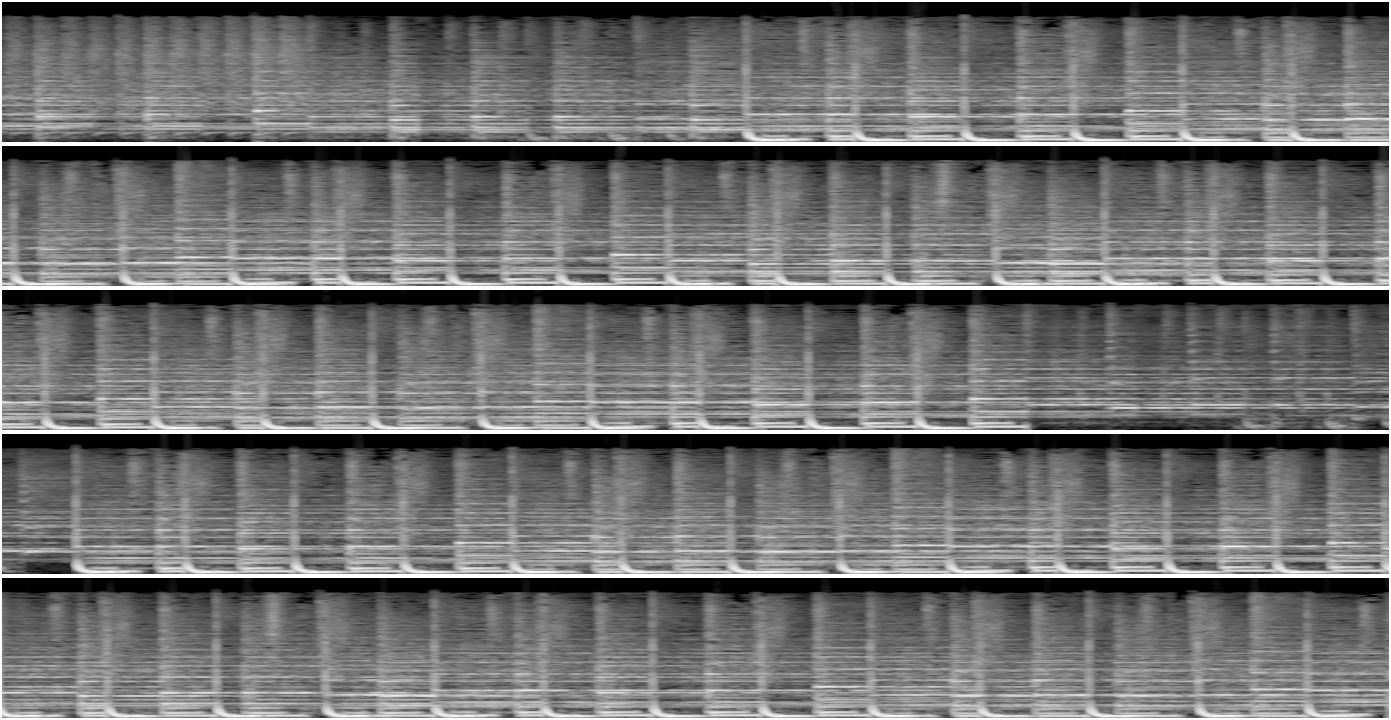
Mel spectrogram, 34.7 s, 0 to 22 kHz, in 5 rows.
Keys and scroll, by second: 3.6 ctrl+=.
